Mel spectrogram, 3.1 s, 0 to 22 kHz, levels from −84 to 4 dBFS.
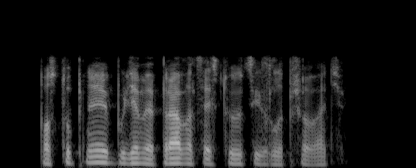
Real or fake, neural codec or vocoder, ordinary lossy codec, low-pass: fake; codec, 16 kHz, 16 kbps, FunCodec, trained on Chinese and English, 50 frames a second; Opus, 24 kbps; 5.4 kHz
